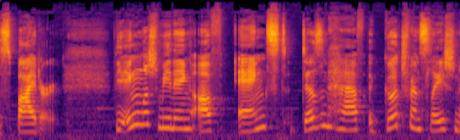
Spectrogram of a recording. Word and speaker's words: Angst: Angst, capitalized in German and with the German ah, basically just means fear.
